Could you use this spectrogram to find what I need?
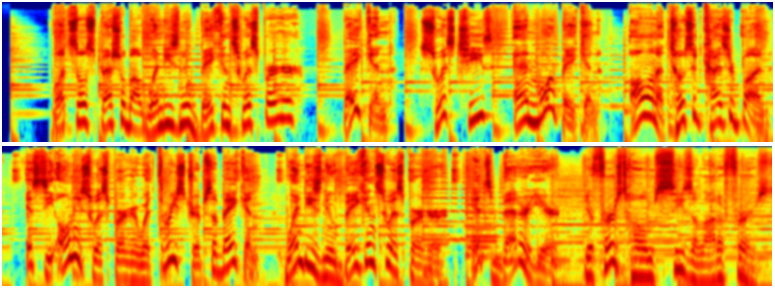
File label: commercial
